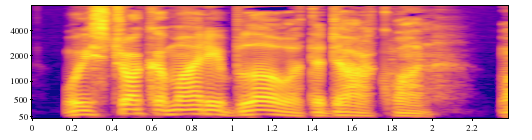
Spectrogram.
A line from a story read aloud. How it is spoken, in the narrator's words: Moraine replied, with a sigh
